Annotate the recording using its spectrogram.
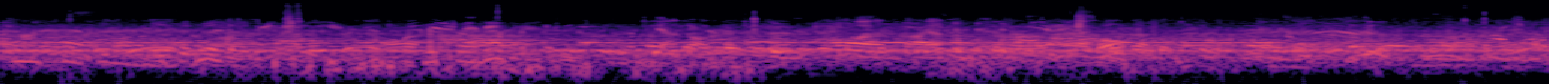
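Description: Running shoes patter on asphalt.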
